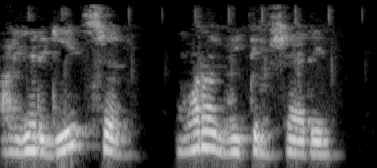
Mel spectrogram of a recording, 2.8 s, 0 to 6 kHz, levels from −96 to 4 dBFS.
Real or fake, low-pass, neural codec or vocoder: real; 5.4 kHz; none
